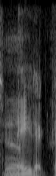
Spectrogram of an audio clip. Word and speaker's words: Natick: Natick. – Oh, yeah. Yeah. Yep. Yeah, I mean, if there were two T's, that would be Natick, but it's Natick, guys.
